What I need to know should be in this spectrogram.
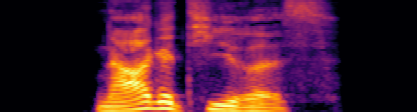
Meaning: genitive singular of Nagetier
- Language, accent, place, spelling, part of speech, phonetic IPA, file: German, Germany, Berlin, Nagetieres, noun, [ˈnaːɡəˌtiːʁəs], De-Nagetieres.ogg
